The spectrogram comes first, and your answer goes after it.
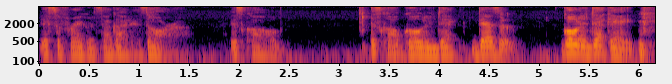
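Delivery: soft whisper under the breath. Retelling her reply to a TSA agent who whispered to her, whispering back. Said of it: "I'm whispering back".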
